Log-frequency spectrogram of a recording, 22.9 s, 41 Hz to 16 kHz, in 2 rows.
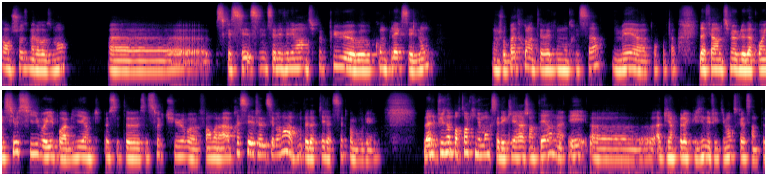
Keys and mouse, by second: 0.8-4.9 middle drag, 5.5-5.8 shift+middle drag, 6.3 middle drag, 6.7-7.1 shift+middle drag, 7.3-8.3 middle drag, 8.4-8.8 shift+middle drag, 9.0 middle drag, 9.6-10.0 shift+middle drag, 10.2 middle click, 11.9-12.3 middle drag, 13.8-14.2 middle drag, 14.4 shift+middle drag, 14.9 middle drag, 15.3-15.6 shift+middle drag, 16.0 shift+middle drag, 16.5-16.9 middle drag, 17.2-17.8 middle drag, 20.5-21.4 middle drag, 21.8 shift+middle drag, 22.5-22.9 shift+middle drag.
